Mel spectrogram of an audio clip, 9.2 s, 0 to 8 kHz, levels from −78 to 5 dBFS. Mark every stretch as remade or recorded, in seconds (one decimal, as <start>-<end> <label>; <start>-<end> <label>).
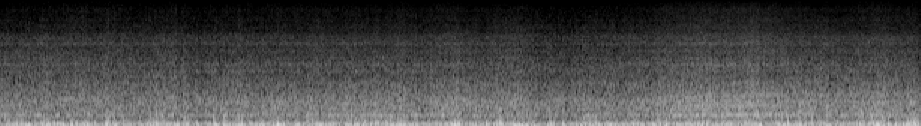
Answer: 0.0-2.8 recorded; 2.8-5.2 remade; 5.2-6.2 recorded; 6.2-9.2 remade

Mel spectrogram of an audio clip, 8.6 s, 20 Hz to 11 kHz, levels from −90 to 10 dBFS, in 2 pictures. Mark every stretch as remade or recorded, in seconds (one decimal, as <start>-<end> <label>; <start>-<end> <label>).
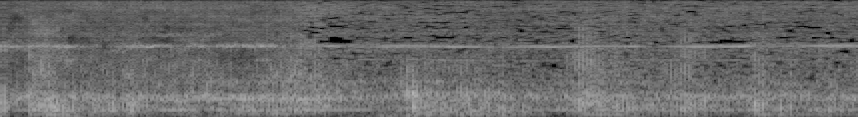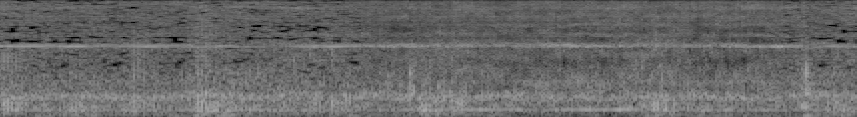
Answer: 0.0-1.5 remade; 1.5-6.1 recorded; 6.1-8.2 remade; 8.2-8.6 recorded

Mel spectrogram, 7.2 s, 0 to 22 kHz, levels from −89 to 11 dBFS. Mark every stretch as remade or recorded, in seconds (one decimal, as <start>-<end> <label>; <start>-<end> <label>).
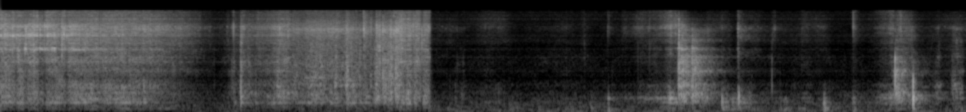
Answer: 0.0-2.2 remade; 2.2-3.0 recorded; 3.0-7.2 remade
